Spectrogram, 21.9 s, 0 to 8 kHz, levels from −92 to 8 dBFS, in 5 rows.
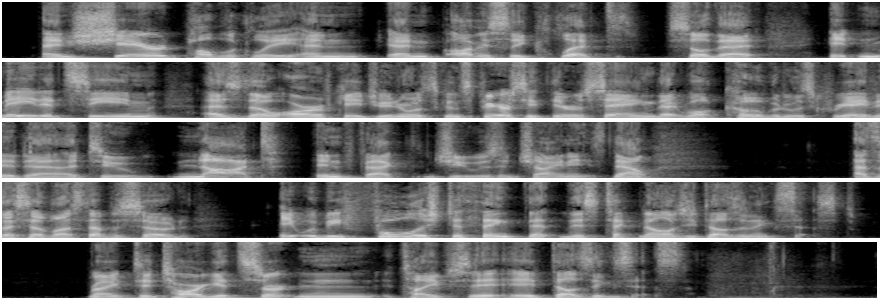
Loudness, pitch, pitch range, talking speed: -17 LUFS, 125 Hz, 110-135 Hz, 165 wpm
